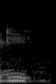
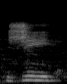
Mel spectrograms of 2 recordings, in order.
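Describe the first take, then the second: First: The G sounds hard, like in gato. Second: The G sounds soft, like a J. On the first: The speaker calls it wrong. "A gente não pode dizer" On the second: The speaker calls it right. "temos o som de J"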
